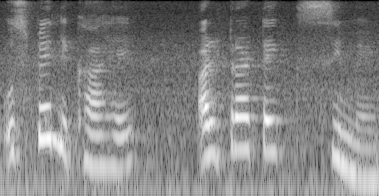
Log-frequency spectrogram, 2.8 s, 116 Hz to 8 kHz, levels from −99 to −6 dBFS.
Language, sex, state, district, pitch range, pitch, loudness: Hindi, female, Madhya Pradesh, Dhar, 215-315 Hz, 270 Hz, -18 LUFS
